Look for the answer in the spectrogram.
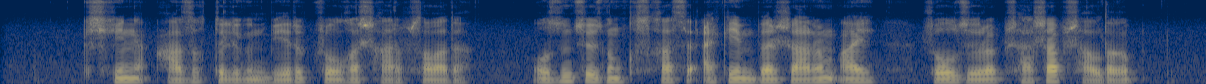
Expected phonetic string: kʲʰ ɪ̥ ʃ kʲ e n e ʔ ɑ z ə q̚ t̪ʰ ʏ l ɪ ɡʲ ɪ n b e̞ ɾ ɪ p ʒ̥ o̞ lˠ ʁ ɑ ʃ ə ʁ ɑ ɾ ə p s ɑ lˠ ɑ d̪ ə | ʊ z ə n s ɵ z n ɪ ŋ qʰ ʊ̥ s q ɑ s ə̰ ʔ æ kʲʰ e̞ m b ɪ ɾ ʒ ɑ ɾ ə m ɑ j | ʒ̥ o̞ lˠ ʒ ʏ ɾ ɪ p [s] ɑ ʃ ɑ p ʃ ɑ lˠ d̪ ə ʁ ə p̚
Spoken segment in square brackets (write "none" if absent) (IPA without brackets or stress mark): ʃ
